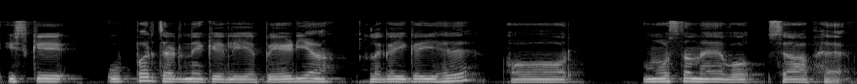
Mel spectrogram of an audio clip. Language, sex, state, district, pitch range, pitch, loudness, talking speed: Hindi, male, Rajasthan, Nagaur, 115-130 Hz, 125 Hz, -27 LUFS, 105 wpm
